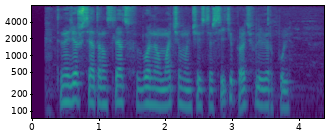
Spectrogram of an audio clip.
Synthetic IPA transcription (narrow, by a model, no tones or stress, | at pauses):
t̪ɨnɐjdʲoʂfsʲɪat̪ɾɐnsʲlʲat̪sɨjʊfʊd̪̚bo̞lʲnəvəmat͡ɕːəvmənʲt͡ɕesʲt̪ʲɪrsʲitʲipɾotʲɪ̥flʲɪvʲerpulʲ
